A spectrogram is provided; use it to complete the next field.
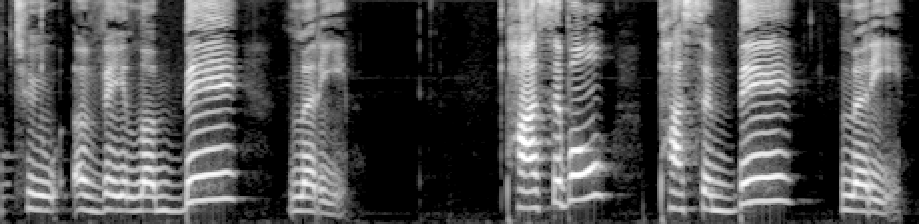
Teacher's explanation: So, for example, with the word available, here the primary stress is on the they, available, right? But once I add ity, it draws the stress, and the stress moves from available to availability.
